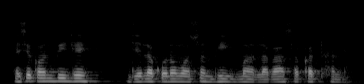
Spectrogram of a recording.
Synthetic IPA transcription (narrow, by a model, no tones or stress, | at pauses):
əɪsekɔnbʱid͡ʒe | d͡ʒelakonomɔsəmbʱimãləɡasəkət̪ɦən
